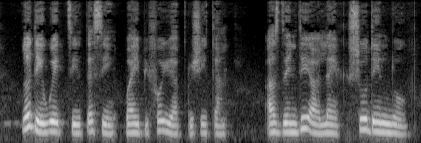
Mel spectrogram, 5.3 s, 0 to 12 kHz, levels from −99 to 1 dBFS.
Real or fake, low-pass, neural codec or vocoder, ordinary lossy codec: fake; none; codec, 24 kHz, 0.9 kbps, WavTokenizer, medium speech release version 1; none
